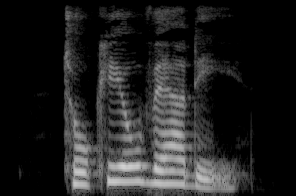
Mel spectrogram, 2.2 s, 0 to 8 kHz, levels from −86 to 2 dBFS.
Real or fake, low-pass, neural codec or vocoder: real; 7.2 kHz; none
